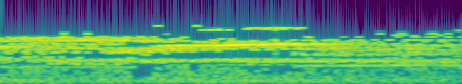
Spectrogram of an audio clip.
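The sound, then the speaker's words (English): A packed basketball crowd in the Igloo at a DU game roars steadily at full volume during a free throw, trying to fake out the shooter, with shrill sustained screams and whistles riding over the dense wall of yelling for the entire stretch. “And let's listen to this crowd trying to fake out the shot.”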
